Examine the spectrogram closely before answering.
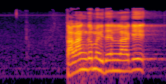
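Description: A man speaks briefly through a microphone in a large hall.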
